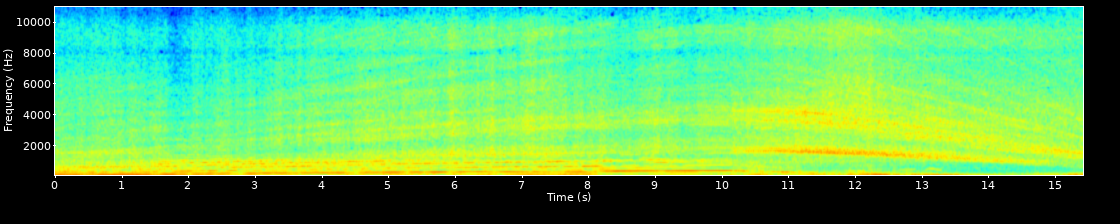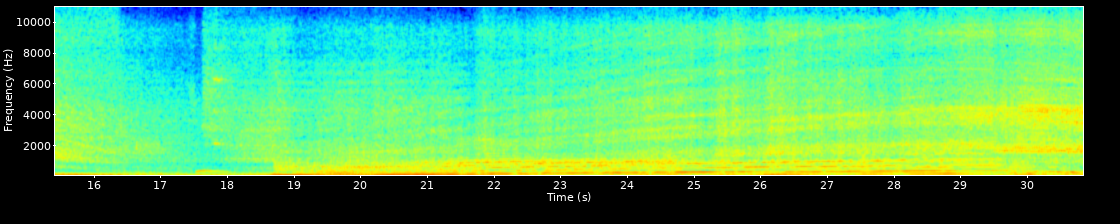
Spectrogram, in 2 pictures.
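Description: Nissan 350Z's 3.5-litre V6 making two full-throttle pulls on a chassis dyno during tuning: each time the engine note climbs steadily for about ten seconds to high revs, then drops back as the throttle is released. The second pull starts a little past the halfway point.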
